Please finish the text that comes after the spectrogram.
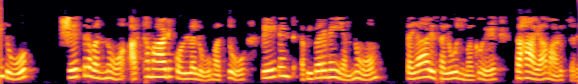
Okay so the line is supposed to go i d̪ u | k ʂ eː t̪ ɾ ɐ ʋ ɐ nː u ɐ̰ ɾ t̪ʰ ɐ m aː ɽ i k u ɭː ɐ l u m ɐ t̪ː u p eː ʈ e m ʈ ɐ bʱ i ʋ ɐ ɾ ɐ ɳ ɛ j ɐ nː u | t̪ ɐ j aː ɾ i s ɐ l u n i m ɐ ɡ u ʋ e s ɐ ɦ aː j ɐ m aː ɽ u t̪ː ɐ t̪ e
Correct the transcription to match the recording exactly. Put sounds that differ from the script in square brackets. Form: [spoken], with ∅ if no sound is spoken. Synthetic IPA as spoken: i d̪ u | k ʂ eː t̪ ɾ ɐ ʋ ɐ nː u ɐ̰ ɾ t̪ʰ ɐ m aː ɽ i k [ɔ] ɭː ɐ l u m ɐ t̪ː u p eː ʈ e [ɳ] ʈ ɐ bʱ i ʋ ɐ ɾ ɐ ɳ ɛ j ɐ nː u | t̪ ɐ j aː ɾ i s ɐ l u n i m ɐ ɡ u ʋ e s ɐ ɦ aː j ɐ m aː ɽ u t̪ː ɐ [d̪] e

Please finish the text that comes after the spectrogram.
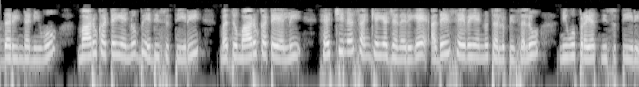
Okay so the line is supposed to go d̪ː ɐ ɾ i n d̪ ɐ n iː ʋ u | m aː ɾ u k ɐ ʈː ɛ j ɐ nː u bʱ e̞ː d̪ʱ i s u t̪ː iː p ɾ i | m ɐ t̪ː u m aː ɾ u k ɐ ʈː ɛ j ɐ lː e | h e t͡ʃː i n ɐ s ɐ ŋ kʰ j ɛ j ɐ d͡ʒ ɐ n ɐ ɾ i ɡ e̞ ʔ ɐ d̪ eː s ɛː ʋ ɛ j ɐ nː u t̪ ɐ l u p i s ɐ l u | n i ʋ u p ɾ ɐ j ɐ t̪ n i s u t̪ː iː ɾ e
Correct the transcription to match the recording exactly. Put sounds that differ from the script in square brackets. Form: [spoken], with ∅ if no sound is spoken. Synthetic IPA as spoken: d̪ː ɐ ɾ i n d̪ ɐ n iː ʋ u | m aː ɾ u k ɐ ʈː ɛ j ɐ nː u bʱ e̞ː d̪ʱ i s u t̪ː iː [∅] ɾ i | m ɐ t̪ː u m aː ɾ u k ɐ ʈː ɛ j ɐ lː [i] | h e t͡ʃː i n ɐ s ɐ ŋ kʰ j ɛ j ɐ d͡ʒ ɐ n ɐ ɾ i ɡ e̞ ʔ ɐ d̪ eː s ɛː ʋ ɛ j ɐ nː u t̪ ɐ l u p i s ɐ l u | n [iː] ʋ u p ɾ ɐ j ɐ t̪ n i s u t̪ː iː ɾ [i]

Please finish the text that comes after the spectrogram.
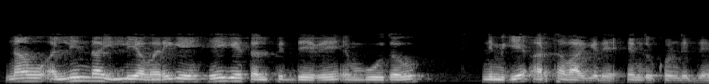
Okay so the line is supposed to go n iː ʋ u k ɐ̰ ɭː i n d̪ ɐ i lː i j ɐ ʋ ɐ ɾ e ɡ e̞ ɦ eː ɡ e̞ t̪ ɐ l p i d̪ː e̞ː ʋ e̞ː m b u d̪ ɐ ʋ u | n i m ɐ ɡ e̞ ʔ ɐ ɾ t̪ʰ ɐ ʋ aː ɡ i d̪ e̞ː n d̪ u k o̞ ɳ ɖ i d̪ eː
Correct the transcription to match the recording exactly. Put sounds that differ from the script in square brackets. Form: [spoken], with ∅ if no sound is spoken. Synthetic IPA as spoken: n [aː] ʋ u [ʔ] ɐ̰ [lː] i n d̪ ɐ i lː i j ɐ ʋ ɐ ɾ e ɡ e̞ ɦ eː ɡ e̞ t̪ ɐ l p i d̪ː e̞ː ʋ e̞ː m b u d̪ ɐ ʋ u | n i m ɐ ɡ e̞ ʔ ɐ ɾ t̪ʰ ɐ ʋ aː ɡ i d̪ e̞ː n d̪ u k o̞ ɳ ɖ i [d̪ː] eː

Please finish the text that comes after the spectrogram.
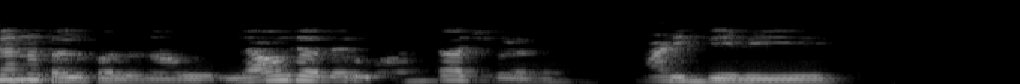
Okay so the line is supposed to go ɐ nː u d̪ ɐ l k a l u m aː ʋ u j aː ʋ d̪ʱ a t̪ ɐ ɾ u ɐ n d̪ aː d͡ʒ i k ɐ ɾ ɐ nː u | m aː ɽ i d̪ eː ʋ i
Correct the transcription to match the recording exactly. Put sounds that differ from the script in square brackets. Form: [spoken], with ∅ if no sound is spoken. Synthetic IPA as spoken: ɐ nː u [t̪] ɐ l k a l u [n] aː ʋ u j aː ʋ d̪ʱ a [d̪] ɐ ɾ u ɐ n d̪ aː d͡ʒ i [ɡ] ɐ [ɭ] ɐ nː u | m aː ɽ i d̪ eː ʋ i

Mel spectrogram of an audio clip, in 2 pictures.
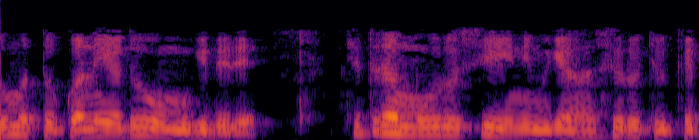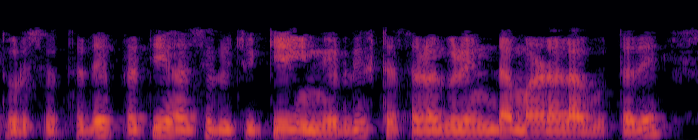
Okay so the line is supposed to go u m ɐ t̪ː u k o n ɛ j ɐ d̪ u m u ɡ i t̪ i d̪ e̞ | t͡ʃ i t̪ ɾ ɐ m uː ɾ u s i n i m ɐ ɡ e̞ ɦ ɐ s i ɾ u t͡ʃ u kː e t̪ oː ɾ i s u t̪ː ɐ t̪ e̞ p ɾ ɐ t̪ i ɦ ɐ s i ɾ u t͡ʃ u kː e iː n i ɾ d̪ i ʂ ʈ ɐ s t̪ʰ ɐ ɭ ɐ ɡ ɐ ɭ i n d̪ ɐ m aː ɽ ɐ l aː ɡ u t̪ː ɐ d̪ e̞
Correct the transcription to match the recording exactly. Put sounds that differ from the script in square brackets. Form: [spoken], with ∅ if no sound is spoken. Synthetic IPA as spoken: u m ɐ t̪ː u k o n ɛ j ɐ d̪ u m u ɡ i [d̪] i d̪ e̞ | t͡ʃ i t̪ ɾ ɐ m uː ɾ u s i n i m ɐ ɡ e̞ ɦ ɐ s i ɾ u t͡ʃ u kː e t̪ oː ɾ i s u t̪ː ɐ [d̪] e̞ p ɾ ɐ t̪ i ɦ ɐ s i ɾ u t͡ʃ u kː e iː n i ɾ d̪ i ʂ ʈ ɐ s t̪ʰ ɐ ɭ ɐ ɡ ɐ ɭ i n d̪ ɐ m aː ɽ ɐ l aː ɡ u t̪ː ɐ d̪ e̞

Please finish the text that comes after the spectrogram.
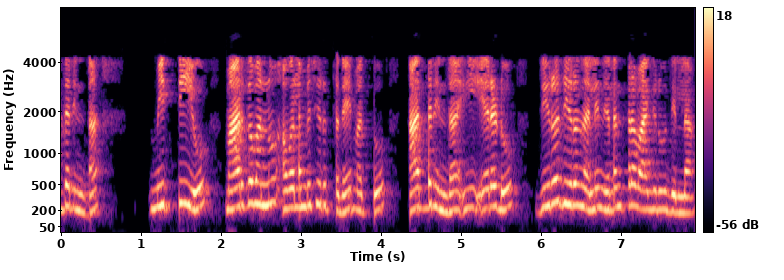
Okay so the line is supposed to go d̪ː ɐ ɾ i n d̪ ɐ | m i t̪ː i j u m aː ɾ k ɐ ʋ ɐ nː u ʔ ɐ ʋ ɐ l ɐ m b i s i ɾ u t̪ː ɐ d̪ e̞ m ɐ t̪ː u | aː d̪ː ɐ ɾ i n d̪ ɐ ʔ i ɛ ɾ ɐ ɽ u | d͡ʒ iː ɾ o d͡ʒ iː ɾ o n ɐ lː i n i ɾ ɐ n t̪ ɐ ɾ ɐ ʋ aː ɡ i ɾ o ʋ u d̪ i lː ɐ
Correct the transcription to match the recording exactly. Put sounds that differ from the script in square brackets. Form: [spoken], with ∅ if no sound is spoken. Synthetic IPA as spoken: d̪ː ɐ ɾ i n d̪ ɐ | m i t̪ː i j u m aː ɾ [ɡ] ɐ ʋ ɐ nː u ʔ ɐ ʋ ɐ l ɐ m b i s i ɾ u t̪ː ɐ d̪ e̞ m ɐ t̪ː u | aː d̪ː ɐ ɾ i n d̪ ɐ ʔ [iː] ɛ ɾ ɐ ɽ u | d͡ʒ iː ɾ o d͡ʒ iː ɾ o n ɐ lː i n i ɾ ɐ n t̪ ɐ ɾ ɐ ʋ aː ɡ i ɾ [u] ʋ u d̪ i lː ɐ

